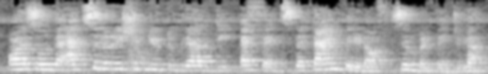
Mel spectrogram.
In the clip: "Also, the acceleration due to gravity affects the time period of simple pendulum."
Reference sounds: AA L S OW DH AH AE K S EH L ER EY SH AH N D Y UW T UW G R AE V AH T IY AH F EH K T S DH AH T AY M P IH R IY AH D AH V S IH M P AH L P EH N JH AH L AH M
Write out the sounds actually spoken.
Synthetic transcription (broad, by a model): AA L S OW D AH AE K S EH L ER EY SH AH N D Y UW T UW G R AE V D IY AH F EH K T S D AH T AY M P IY R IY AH D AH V S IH M B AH L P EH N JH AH L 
